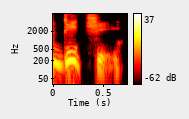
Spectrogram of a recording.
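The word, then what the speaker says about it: Dietschy: And I see a tweet to me from Sarah Dichi. Um, rhymes with peachy.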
